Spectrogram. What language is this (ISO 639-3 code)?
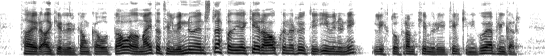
isl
